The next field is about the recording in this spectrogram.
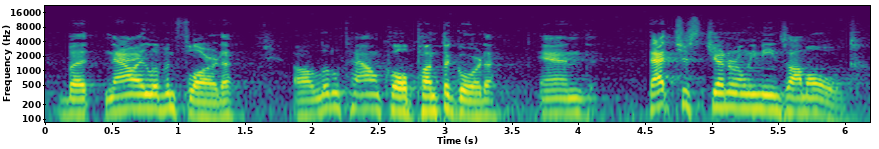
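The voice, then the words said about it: New York accent. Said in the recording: “I'm from New York, as you probably got from my accent”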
